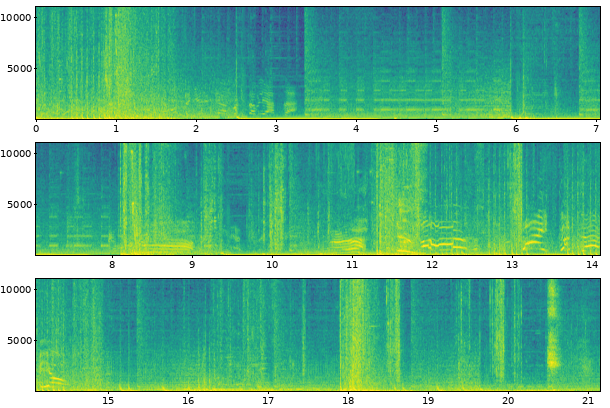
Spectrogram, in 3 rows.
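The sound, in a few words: shotgun firing in video game Cyberpunk 2077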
